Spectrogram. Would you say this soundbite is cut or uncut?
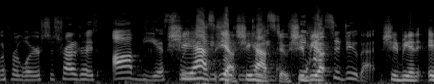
uncut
